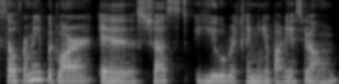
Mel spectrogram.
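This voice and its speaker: A woman speaks fairly slowly with a slight Spanish accent and fairly even intonation. The recording is very clean, with a silent background. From Mexican-born, raised in the US. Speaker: photographer. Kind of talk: podcast interview.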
